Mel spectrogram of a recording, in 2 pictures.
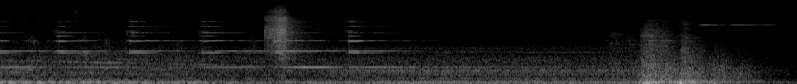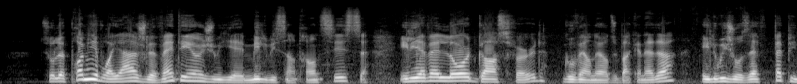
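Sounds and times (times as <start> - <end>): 
early train on wooden rails with metal strips entering a station: 0.0 - 8.2
speech: 8.4 - 15.9.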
